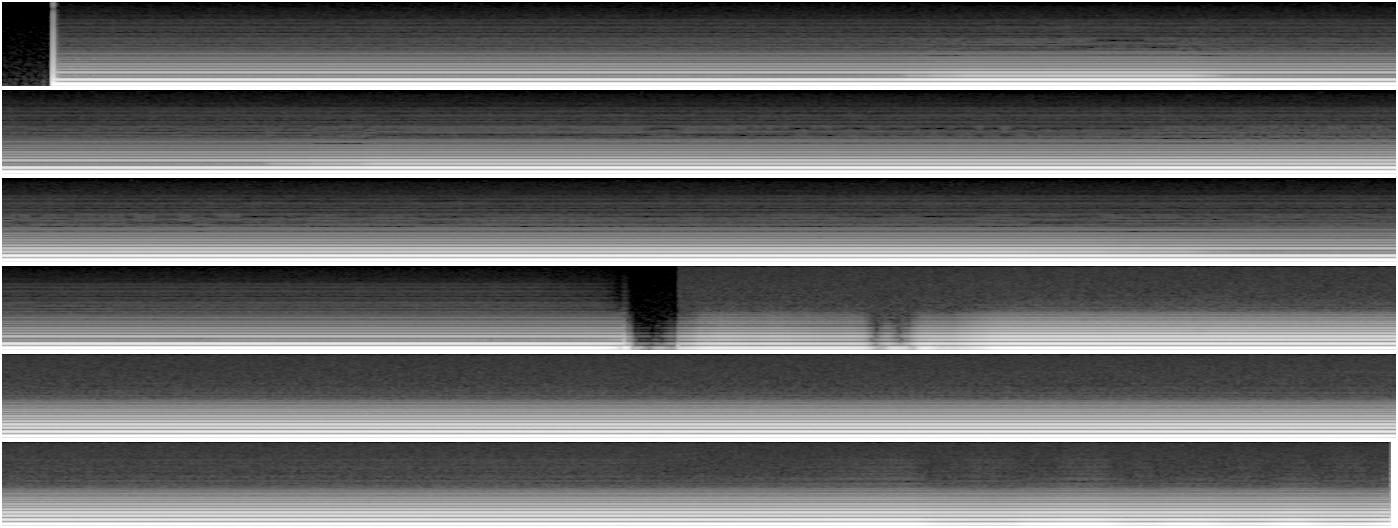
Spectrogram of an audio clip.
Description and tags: Phone transducer suction cup thing on various places on an electric trimmer.
buzz, electricity, electro, hum, magnetic, transducer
